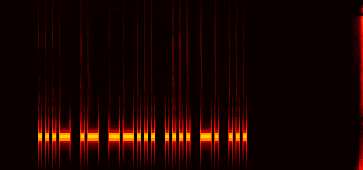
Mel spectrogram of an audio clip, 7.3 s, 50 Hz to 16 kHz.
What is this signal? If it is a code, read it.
Morse code, heard as a keyed tone, about 17 wpm, 700 Hz. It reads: VA7HNS
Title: DXCC-100 Call Signs - 6 Characters - 17wpm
